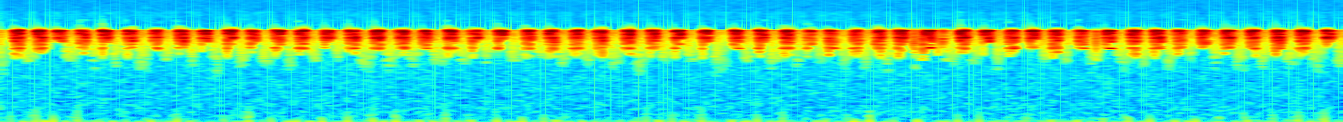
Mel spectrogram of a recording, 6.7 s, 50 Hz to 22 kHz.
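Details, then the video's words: Meadow katydid song from a National Institute of Biological Resources recording, 2020: a continuous very high, sizzling buzz made of rapid even pulses, steady throughout with no other sounds. "등줄어리쌕쌔기, 여러번 듣기, 곤충소리"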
